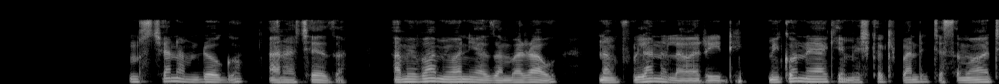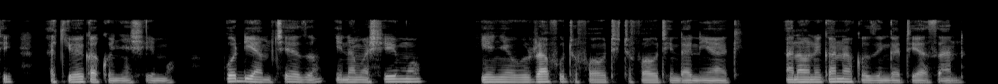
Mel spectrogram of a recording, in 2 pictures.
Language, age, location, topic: Swahili, 36-49, Nairobi, education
